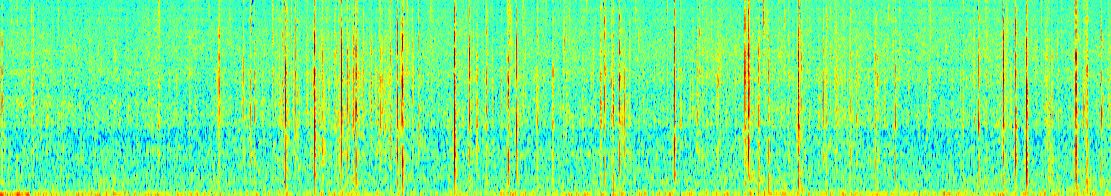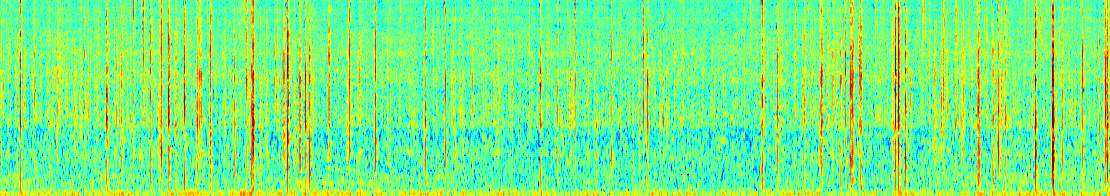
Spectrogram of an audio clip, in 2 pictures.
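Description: Rain falling through forest trees, with big drops landing close by in irregular sharp taps over a steady low rumble.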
